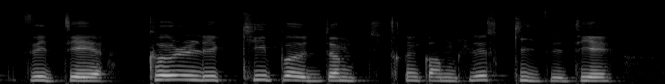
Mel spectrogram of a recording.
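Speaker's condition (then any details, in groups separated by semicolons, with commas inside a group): Ataxia-telangiectasia; trouble eating and drinking alone, drooled as infant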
